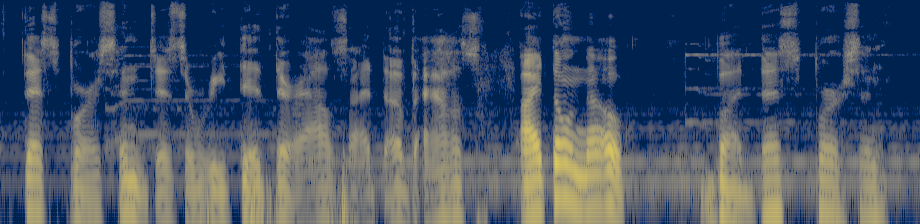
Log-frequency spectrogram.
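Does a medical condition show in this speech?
Yes: ataxia; voice changed and improved with treatment, words no longer struggle.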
